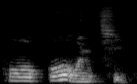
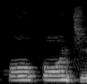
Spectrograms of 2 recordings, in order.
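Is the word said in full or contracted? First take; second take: full; contracted. First: The full form keeps the syllable on. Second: The syllable on is dropped in fast speech.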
